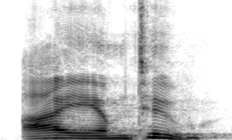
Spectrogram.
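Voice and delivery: ordinary talk

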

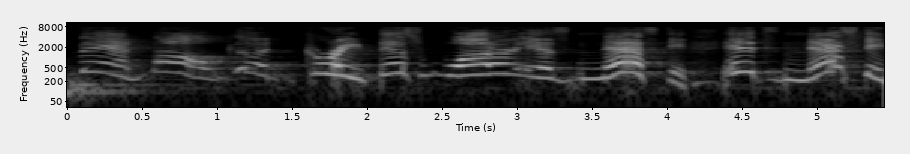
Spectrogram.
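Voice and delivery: high, drawn-out mock disgust; acted disgust. Thirsty Israelite tasting bitter water, mock disgusted. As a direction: play it repulsed, stretching the words high.

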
